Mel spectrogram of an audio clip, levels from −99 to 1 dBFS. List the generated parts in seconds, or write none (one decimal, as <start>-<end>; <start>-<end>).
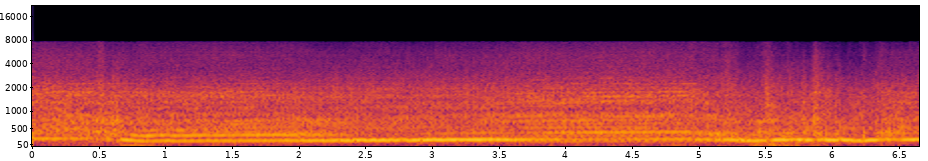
1.9-3.6; 5.1-6.7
